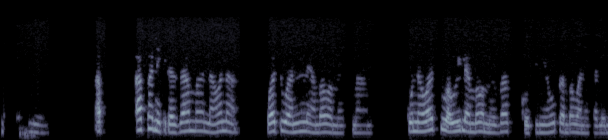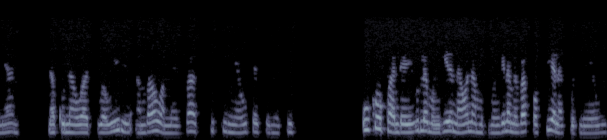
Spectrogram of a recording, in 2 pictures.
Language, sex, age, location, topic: Swahili, female, 25-35, Kisumu, government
